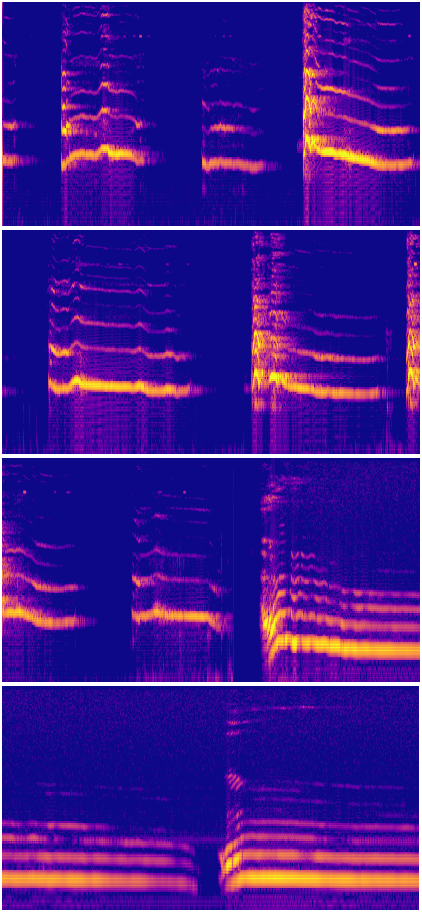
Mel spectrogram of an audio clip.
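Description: Wolves howl in long, wavering calls.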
